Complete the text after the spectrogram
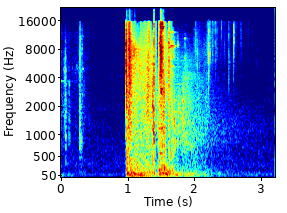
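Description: A sniper rifle fires a single loud shot that echoes.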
